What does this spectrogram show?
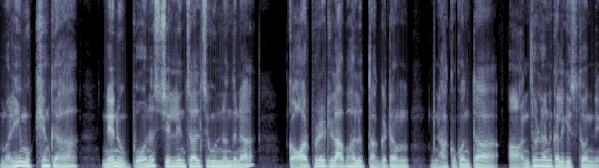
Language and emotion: Telugu, fearful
